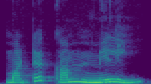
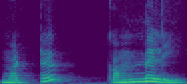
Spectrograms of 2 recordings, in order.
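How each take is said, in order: First: The vowel is not like 'e' in 'end'. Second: The vowel is like 'e' in 'end'. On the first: The speaker calls it wrong. "ये जो आप उच्चारण मत कीजिए मट कम्मेली, ऐसा नहीं" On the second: The speaker calls it right. "उच्चारण एंड का ए साउंड आना चाहिए"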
